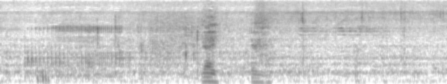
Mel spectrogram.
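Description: Faint insect buzzing with a steady high-pitched whine, broken by a short voice-like call about two seconds in and another soon after.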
